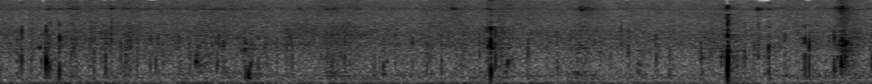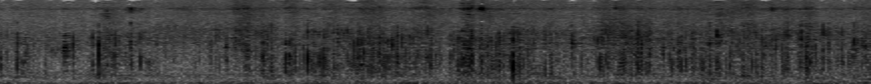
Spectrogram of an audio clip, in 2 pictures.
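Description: Light rain: irregular drops tapping on an umbrella held overhead, thickening into a denser patter about halfway through.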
